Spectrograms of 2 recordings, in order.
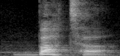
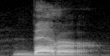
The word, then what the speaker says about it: butter: This word in British English is butter but in American English is butter. So the t again is pronounced somehow as d and the r is pronounced at the end.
